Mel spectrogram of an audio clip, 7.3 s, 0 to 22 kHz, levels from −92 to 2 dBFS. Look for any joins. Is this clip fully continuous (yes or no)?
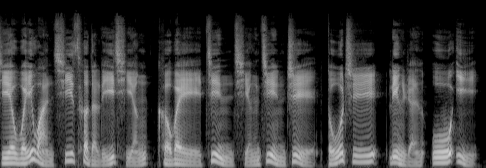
no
